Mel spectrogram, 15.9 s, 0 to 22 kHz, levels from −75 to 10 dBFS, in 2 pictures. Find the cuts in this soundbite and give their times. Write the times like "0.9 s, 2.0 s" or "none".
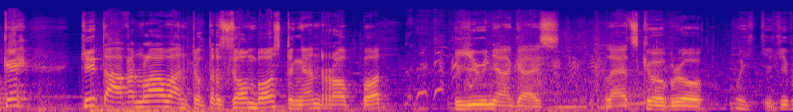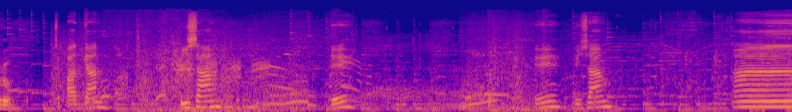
none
